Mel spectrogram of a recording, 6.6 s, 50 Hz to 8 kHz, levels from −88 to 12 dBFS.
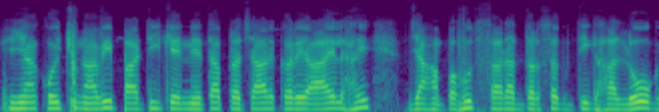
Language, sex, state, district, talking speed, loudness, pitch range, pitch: Bajjika, male, Bihar, Vaishali, 155 wpm, -14 LUFS, 145-160 Hz, 150 Hz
